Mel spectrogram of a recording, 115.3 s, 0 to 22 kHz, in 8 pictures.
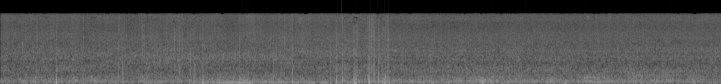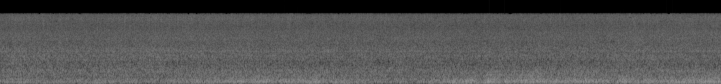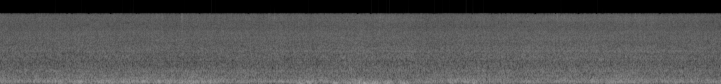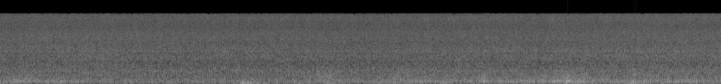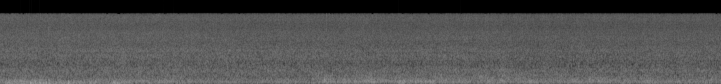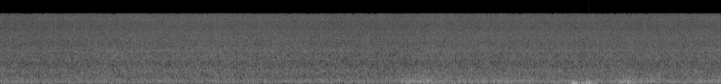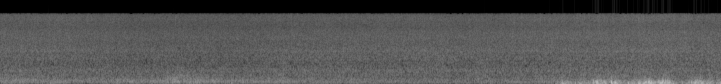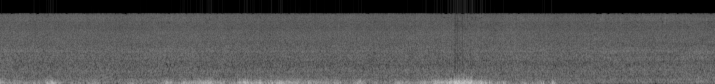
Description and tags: Extremely heavy rain with distant thunder. Recorded from my window at home with H2N. No editing.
